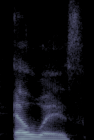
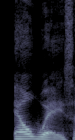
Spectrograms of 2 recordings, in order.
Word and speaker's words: Elwes: Is it Elwes or Elwes? Elways. Elways. I never know how to pronounce it.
